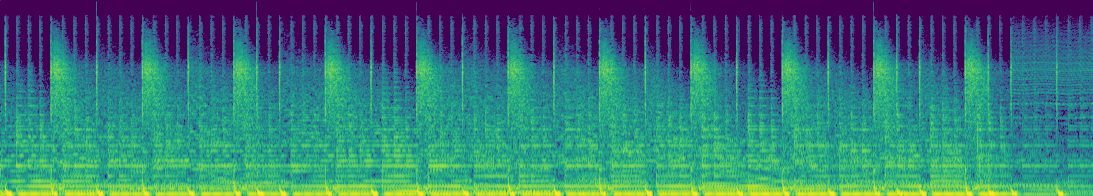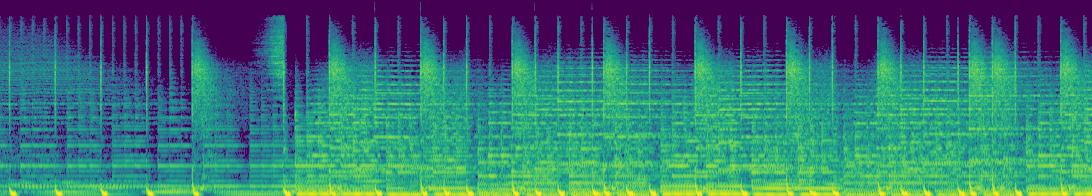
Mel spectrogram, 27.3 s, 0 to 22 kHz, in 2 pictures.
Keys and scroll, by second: 0.7 s, 2.3 s, 2.5 z, 2.7 z, 5.5 g, 8.1 g, 12.7 s, 13.9-14.8 typing, 16.4 shift+d, 17.6 r, 17.7 r, 20.1 g, 22.9 shift+d, 25.8 s, 26.3 r, 26.4 r.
